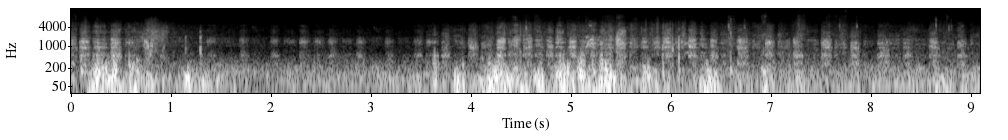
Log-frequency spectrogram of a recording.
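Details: Belgian Malinois dog in the Philippines panting during a game of fetch: fast, rough, rhythmic breaths, roughly four per second, noisy and unvoiced, with slight surges in loudness and no other clear sounds.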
